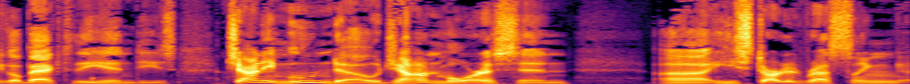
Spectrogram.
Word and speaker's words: Mundo: Taya and Johnny Mundo. That's how you pronounce it. – And now, the Sam Roberts Wrestling Podcast interview. – Well, welcome Johnny Mundo. – Mundo.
